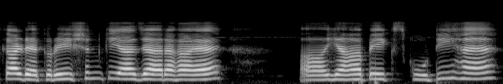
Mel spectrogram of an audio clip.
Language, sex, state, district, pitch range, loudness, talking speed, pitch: Hindi, female, Uttar Pradesh, Lalitpur, 225-260 Hz, -15 LUFS, 145 wpm, 245 Hz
